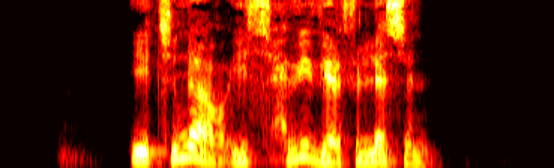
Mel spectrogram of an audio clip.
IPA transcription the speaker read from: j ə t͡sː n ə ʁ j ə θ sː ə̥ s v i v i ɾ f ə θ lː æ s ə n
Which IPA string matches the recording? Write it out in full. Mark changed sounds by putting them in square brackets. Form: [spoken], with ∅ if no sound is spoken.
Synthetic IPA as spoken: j ə t͡sː n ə ʁ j ə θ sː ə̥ [ħ] v i v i ɾ f ə [∅] lː æ s ə n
